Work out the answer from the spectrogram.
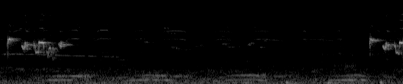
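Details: Bulbul singing a raw song used to stir wild bulbuls into song: a quick, bubbly warbled phrase opens and another closes, with faint thin calls from other birds and low murmuring in between.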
